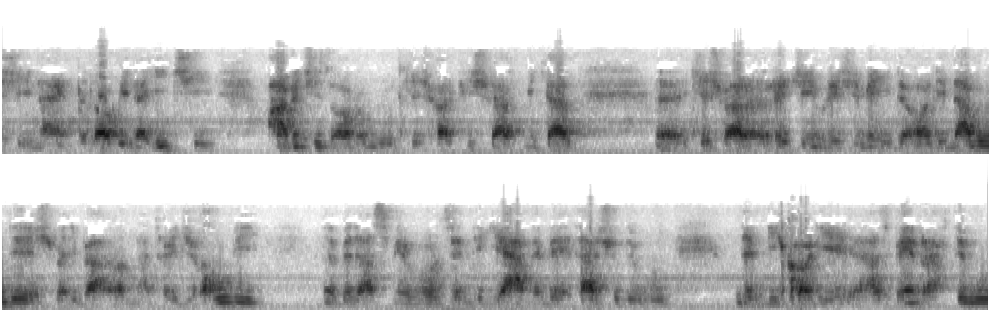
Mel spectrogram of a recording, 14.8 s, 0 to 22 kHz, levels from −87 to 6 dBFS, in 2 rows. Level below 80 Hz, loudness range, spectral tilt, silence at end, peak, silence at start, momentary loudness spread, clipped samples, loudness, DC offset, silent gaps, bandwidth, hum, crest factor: -54 dBFS; 3 LU; -6 dB/octave; 0 s; 0 dBFS; 0 s; 16 LU; under 0.1%; -17 LUFS; under 0.1%; none; 6.4 kHz; none; 18 dB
